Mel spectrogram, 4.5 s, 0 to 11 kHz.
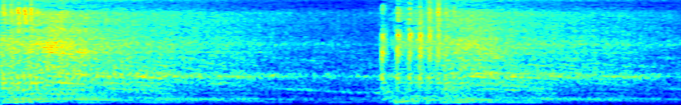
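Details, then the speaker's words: VW T4 2.5 petrol: pulling away gently is fine, but stabbing the throttle gives a quick burst of sharp metallic knocks that fade as revs settle; origin unclear, flywheel mentioned as possibility. "Вот когда плавно трогаешь, нормально. А если резко нажать?"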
